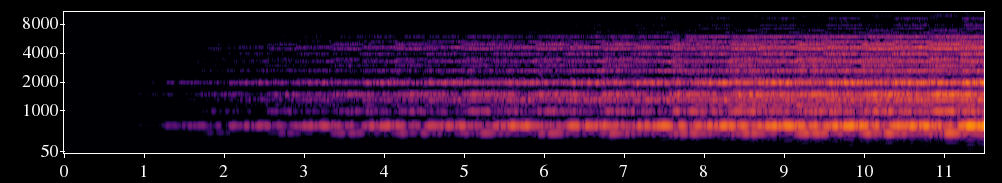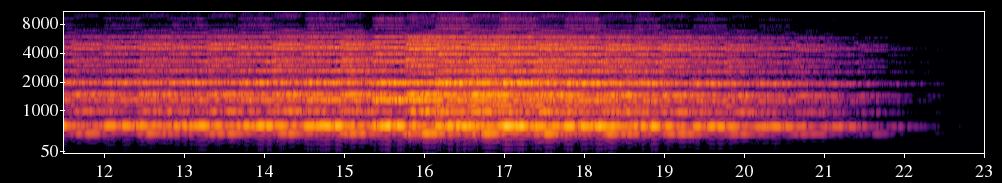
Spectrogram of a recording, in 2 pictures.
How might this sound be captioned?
Sound of an old emergency vehicle passing by created with blues harp and some FX.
